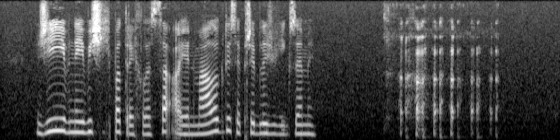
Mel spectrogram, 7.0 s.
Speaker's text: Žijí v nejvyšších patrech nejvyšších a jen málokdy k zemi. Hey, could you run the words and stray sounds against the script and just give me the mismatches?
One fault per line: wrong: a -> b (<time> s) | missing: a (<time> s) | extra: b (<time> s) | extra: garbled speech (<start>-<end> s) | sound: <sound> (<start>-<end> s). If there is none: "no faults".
wrong: nejvyšších -> lesa (1.8 s)
extra: se přibližují (2.9 s)
sound: laugh (4.8-6.3 s)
